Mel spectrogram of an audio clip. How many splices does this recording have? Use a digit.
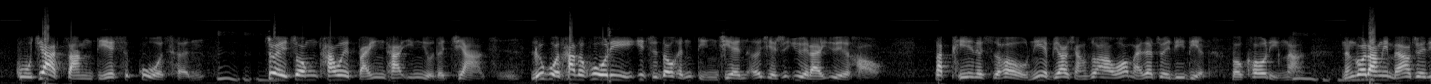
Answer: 1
